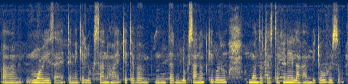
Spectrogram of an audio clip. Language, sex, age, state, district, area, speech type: Assamese, female, 30-45, Assam, Charaideo, urban, spontaneous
